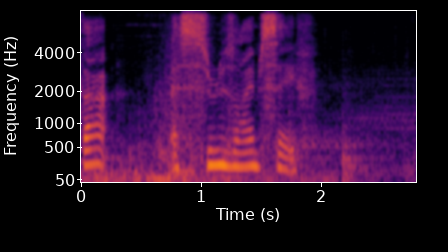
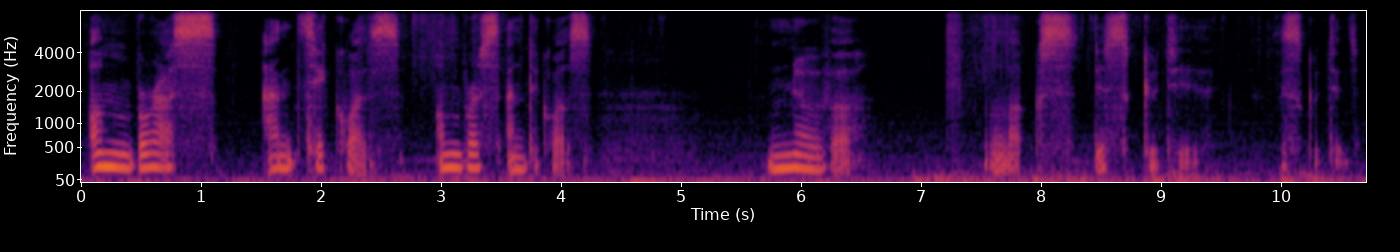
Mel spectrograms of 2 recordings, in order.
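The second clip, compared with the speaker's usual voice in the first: incantation; 5 dB quieter, slower than usual. Real, not acted. Reading Latin incantation slowly.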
